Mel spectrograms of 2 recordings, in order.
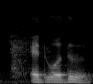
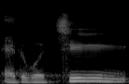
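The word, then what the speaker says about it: Edwards: 보였던 조나단 에드워즈 말하기 내가 지가 발음이 해서 에드워드 그렇기 때문에 집사람이 탁 어째 당신은 에드워즈 않고 에드워드라고 하냐고. 아니 내가 말하기 쉽게 그냥 에드워드는 뭐같이 말하면 뭐같이 다 알아먹는 집사람은 꼭 그런 것을 훌륭한 야당입니다. 그래서 에드워즈 이렇게 발음을 해야 합니다.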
